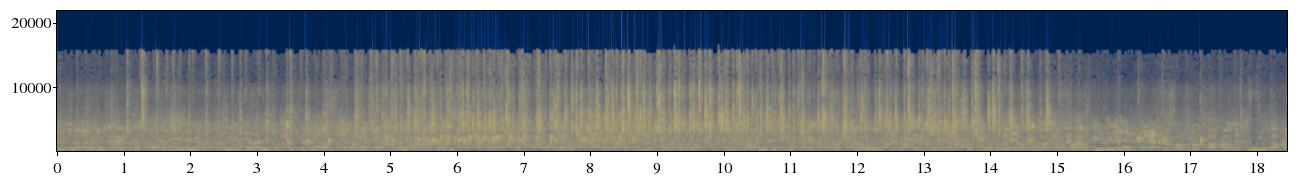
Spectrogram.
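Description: A man prays aloud into a microphone, heard through loudspeakers in a large echoing hall.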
